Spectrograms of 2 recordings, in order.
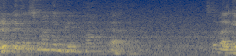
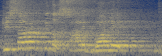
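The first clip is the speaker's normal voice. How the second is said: higher and louder, a hammed-up temper flaring; mock fury at being wronged; mock angry outburst; 8 semitones higher, 8 dB louder than usual. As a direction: play the hothead who strikes back. Mocking hot-tempered believers.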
